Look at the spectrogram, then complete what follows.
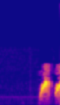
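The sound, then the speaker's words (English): Two loud, nasal duck quacks in quick succession, alone, each a short buzzy burst with the second following right after the first, from a key-pressing sound-matching game. “Let's see if we can match the duck.”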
